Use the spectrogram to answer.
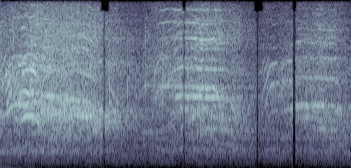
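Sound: audience screaming and cheering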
